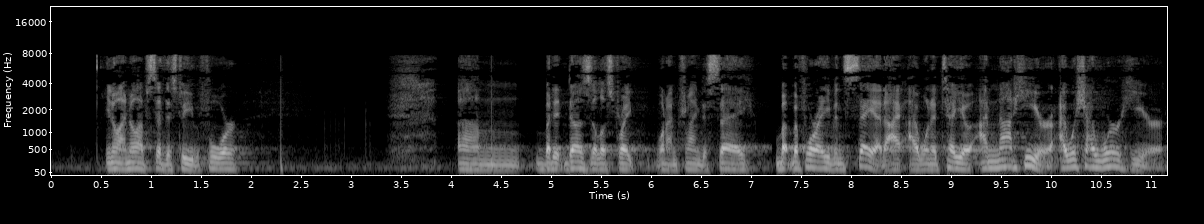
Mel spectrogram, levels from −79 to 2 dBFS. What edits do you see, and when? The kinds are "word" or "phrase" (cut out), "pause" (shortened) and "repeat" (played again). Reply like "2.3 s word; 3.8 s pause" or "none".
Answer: 7.2 s pause

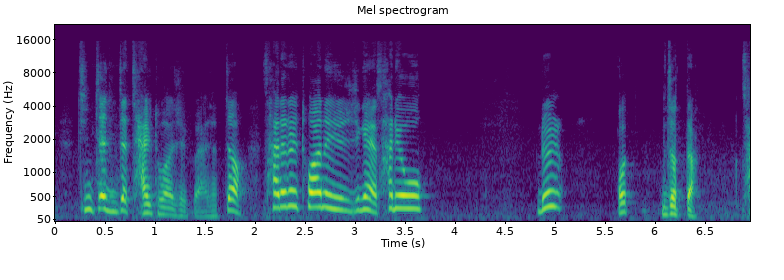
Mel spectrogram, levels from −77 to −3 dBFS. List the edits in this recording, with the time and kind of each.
none

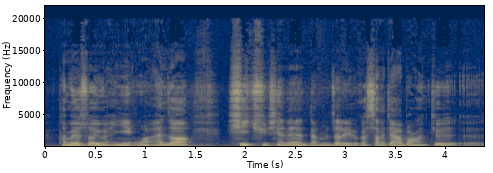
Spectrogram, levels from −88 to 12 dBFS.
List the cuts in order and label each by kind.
1.7 s pause

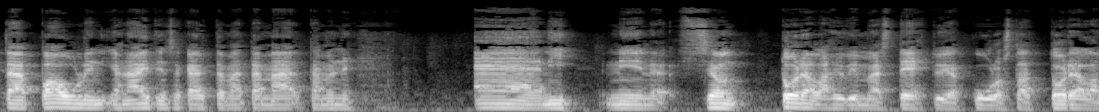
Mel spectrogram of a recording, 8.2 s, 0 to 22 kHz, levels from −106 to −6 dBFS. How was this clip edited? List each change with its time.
0.9 s word

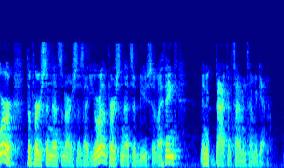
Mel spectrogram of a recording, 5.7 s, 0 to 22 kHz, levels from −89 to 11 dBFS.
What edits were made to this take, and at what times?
1.8 s word; 4.2 s word; 4.6 s word

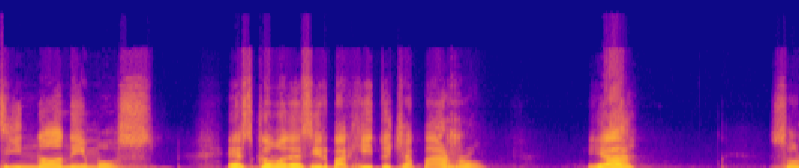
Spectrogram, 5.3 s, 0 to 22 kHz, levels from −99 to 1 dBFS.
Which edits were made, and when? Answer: none

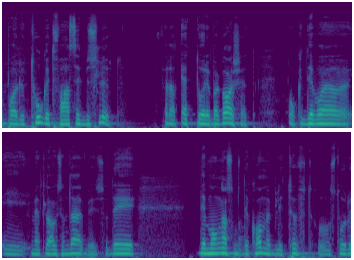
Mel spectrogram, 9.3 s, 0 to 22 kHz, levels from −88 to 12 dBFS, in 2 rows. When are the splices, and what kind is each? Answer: 2.3 s phrase; 5.0 s word; 7.8 s word

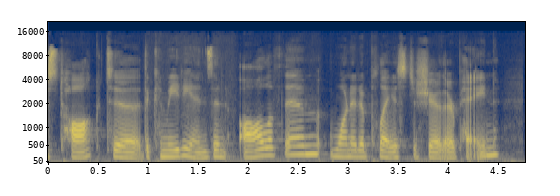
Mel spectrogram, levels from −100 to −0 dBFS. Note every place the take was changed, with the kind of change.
none

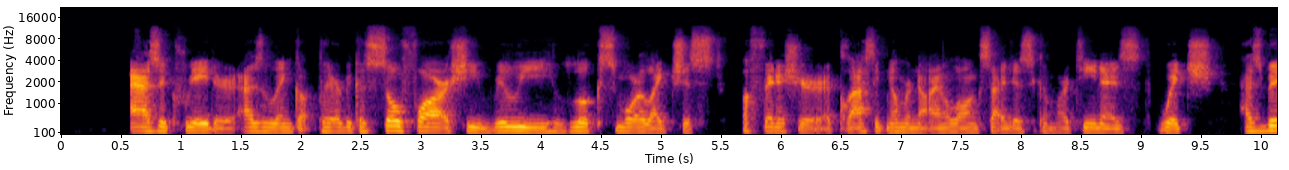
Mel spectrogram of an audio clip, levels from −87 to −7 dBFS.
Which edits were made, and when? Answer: 5.6 s pause; 9.1 s pause

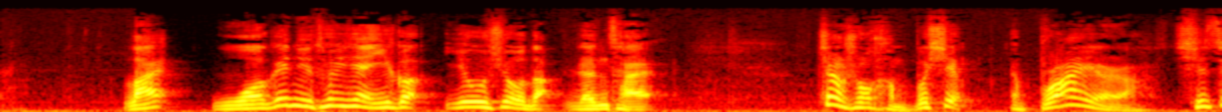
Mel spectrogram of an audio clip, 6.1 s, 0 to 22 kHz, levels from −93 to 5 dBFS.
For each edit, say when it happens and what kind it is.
none

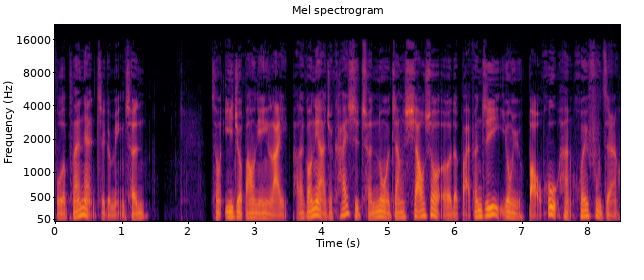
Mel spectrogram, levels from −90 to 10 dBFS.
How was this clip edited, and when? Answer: none

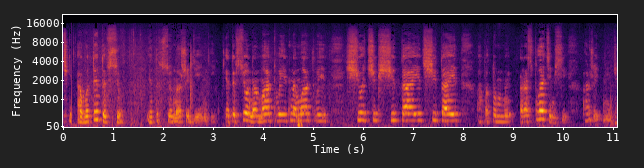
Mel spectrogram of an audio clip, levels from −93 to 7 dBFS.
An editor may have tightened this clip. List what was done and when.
3.1 s pause; 9.1 s pause

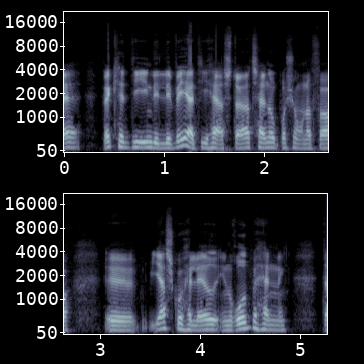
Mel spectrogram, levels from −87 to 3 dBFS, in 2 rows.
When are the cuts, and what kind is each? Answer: 4.2 s word

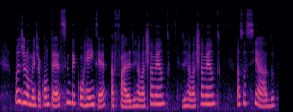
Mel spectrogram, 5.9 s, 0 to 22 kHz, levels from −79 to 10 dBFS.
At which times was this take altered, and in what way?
2.0 s phrase; 3.6 s repeat

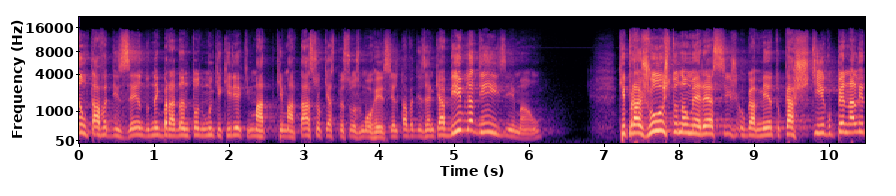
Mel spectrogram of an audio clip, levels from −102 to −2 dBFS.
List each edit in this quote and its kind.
none

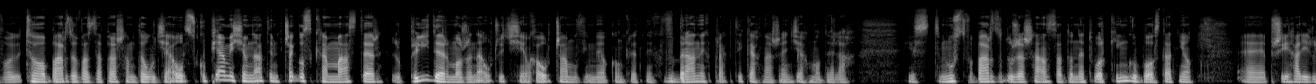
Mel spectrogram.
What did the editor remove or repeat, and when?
3.9 s pause; 5.3 s word; 9.7 s word

